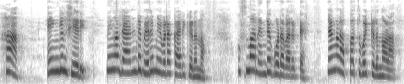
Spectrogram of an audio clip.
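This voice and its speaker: Cartoon mother, sarcastic, scolding, very high, bright. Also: expressive, fast, full character voice. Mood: calm. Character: scolding middle-aged mother, sharp-tongued and sarcastic. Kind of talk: cartoon voice acting.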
